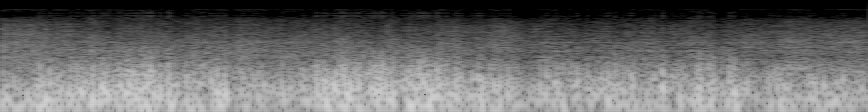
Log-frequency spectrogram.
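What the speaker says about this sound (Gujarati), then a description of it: "સો કિલોમીટર પ્રતિ કલાકની ઝડપે પવન ફૂંકાઈ રહ્યો હતો" Strong cyclone wind roaring against the microphone, a dense, continuous low rumble with gusty buffeting throughout and no voices.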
